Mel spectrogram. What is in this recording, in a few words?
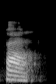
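"pem", Nigerian Pidgin, female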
